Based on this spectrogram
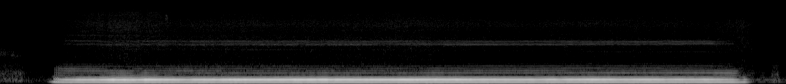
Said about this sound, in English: And just layering that hum now with that exhale that we were doing before, the long, light exhale with the mouth closed.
